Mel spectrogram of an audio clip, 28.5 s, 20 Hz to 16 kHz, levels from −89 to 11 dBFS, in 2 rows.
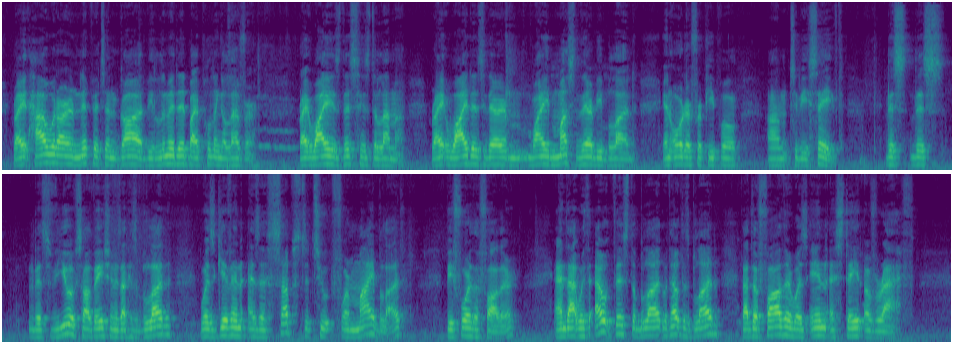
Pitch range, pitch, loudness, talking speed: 110-125 Hz, 115 Hz, -22 LUFS, 155 wpm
